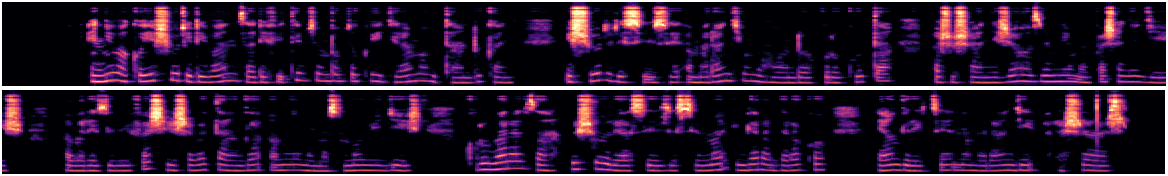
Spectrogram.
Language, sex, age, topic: Kinyarwanda, female, 18-24, education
